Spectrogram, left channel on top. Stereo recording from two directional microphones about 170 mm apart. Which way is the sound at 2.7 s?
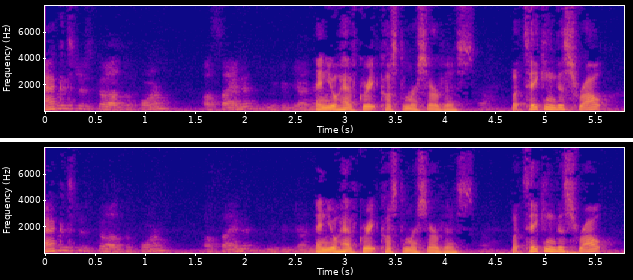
25° right (ahead or behind).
